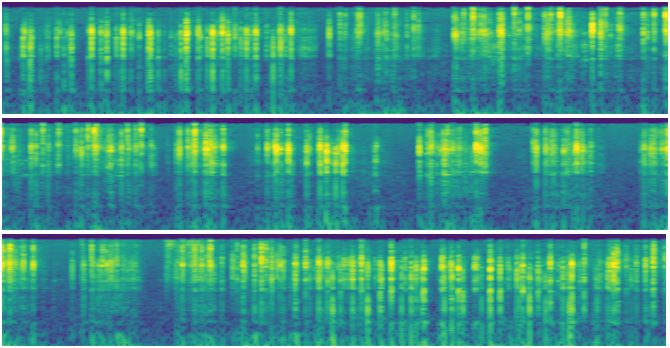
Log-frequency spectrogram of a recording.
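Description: Long acrylic nails rapidly tap and scratch an unwrapped, solid, light-brown Lindt milk chocolate bar with diagonal lines, lying on fur. The result is a dense, continuous stream of bright, crisp clicks and scratchy crackles that sounds almost like crinkling, with only brief pauses throughout.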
